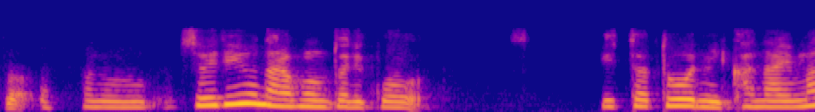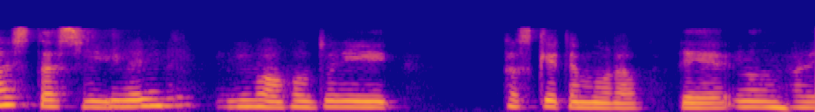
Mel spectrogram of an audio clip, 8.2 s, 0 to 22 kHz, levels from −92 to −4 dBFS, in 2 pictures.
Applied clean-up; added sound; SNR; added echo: neural mask model DeepFilterNet 3.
